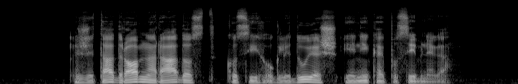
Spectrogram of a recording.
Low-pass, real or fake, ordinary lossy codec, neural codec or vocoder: 19.8 kHz; real; none; none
